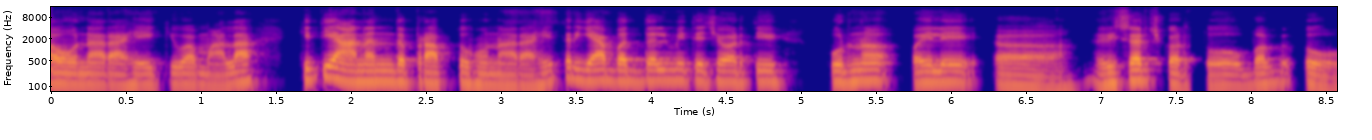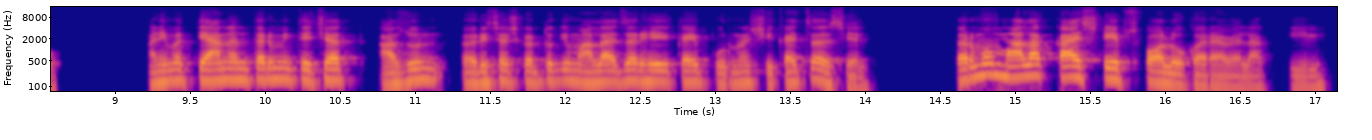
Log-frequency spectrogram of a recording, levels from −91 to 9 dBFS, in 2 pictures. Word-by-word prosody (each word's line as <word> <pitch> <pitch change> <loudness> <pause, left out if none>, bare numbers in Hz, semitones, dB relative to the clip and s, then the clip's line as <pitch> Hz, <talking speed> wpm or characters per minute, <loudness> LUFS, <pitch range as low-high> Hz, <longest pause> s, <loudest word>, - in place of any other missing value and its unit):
होणार 110 -1 +1
आहे 110 0 -1
किंवा 115 +1 -3
मला 110 +4 0 0.3
किती 155 +4 0
आनंद 130 -2 +4
प्राप्त 120 0 +1
होणार 110 -2 -4
आहे. 105 +5 -4
तर 165 - 0
याबद्दल 140 -1 +2
मी 140 0 -5
त्याच्यावरती 130 -1 -2 0.4
पूर्ण 135 +2 0 0.2
पहिले 130 +1 0 0.2
अ, 110 - -4 0.6
रिसर्च 140 +6 +1
करतो, 105 -1 -3
बघतो. 110 -5 -4 0.6
आणि 125 +3 -2
मग 145 - 0
त्यानंतर 150 +1 +3
मी 155 0 -2
त्याच्यात 145 +1 +3 0.3
अजून 150 +6 -1 0.2
रिसर्च 125 +3 -1
करतो 130 +1 -2
की 145 - -3
मला 135 -1 +2
जर 140 +2 0
हे 135 0 +3
काही 130 0 +2
पूर्ण 120 +2 -6
शिकायचं 125 +4 -2
असेल, 95 -7 -7 0.6
तर 150 - +5
मग 205 +4 +3
मला 180 +2 +7
काय 175 0 +9
स्टेप्स 160 -3 0
फॉलो 120 -5 +4
कराव्या 100 -2 -3
लागतील 95 0 -11
130 Hz, 150 wpm, -25 LUFS, 110-145 Hz, 0.6 s, काय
